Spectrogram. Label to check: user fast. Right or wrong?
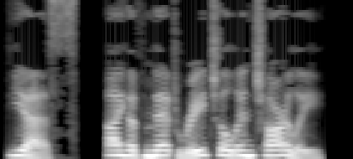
Right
